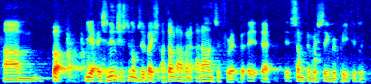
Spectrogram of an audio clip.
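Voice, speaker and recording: A man's voice: on the low side, fairly even intonation, rapid-fire, dark tone, muffled recording, slight background noise. A man answering audience questions after a research talk, careful and hedging with many ums. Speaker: research speaker. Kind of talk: conference Q&A answer. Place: lecture hall.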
